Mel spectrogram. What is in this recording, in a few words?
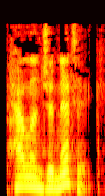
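"palingenetic", British English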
